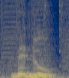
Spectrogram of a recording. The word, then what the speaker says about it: menú: That's the informal, but tiene un menú, a menu. It's the same word, spelled the same. Menú, with the accent on the U, and there's an actual accent on there.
